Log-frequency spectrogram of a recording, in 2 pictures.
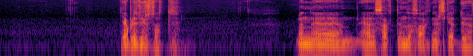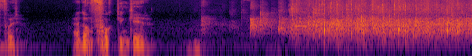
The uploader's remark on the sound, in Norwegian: AVHØRTs Juleshow, live fra Rockefeller!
